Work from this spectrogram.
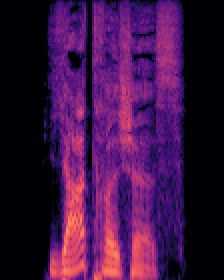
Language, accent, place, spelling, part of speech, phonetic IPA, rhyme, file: German, Germany, Berlin, iatrisches, adjective, [ˈi̯aːtʁɪʃəs], -aːtʁɪʃəs, De-iatrisches.ogg
- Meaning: strong/mixed nominative/accusative neuter singular of iatrisch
